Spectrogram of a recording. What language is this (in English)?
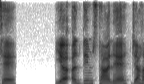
Hindi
